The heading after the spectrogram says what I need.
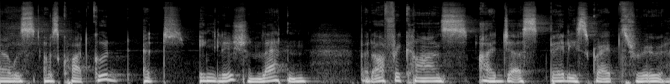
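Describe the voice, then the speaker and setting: Woman, 70s, from South Africa, interviewee, warm mellow voice, reflective, measured pauses. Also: deep voice, husky. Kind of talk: reminiscing in a recorded interview.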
